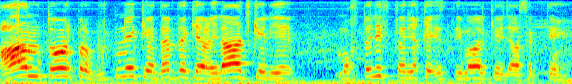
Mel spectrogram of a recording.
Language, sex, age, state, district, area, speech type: Urdu, male, 18-30, Bihar, Purnia, rural, spontaneous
